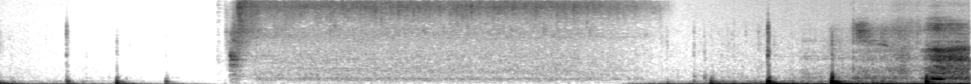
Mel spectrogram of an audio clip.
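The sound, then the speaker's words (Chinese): Someone taking a hot shower: a steady, even hiss of spraying water starts abruptly after a few soft knocks, holds for about four seconds and then cuts off, followed by louder low-pitched bumps. “那我快点去洗个澡，要不然一会儿咱们两个人都得饿扁了。洗澡去了。”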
